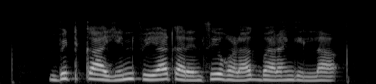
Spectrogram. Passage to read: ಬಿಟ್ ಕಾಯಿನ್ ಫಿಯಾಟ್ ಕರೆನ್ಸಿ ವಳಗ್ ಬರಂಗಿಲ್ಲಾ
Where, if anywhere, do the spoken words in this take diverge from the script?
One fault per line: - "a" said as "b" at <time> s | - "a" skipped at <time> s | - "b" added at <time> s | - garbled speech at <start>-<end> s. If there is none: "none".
none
